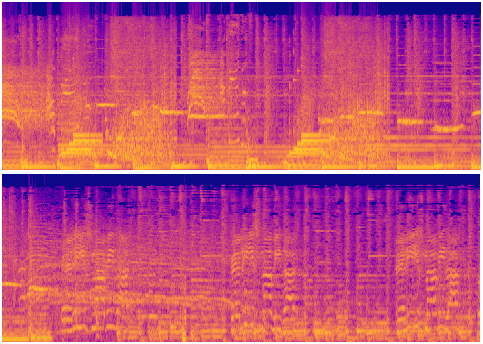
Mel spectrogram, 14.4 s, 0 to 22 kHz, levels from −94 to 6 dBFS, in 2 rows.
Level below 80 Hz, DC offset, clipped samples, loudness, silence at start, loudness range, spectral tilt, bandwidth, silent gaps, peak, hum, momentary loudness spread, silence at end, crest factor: -20 dBFS; under 0.1%; 1%; -10 LUFS; 0 s; 7 LU; -5 dB/octave; 17 kHz; none; 0 dBFS; none; 10 LU; 0 s; 10 dB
